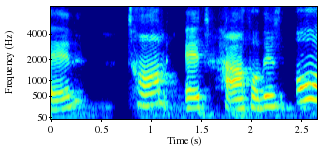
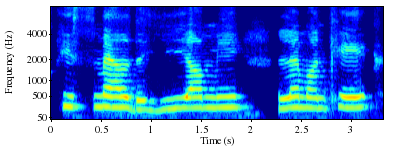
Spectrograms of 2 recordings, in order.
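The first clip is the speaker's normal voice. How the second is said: plain reading voice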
